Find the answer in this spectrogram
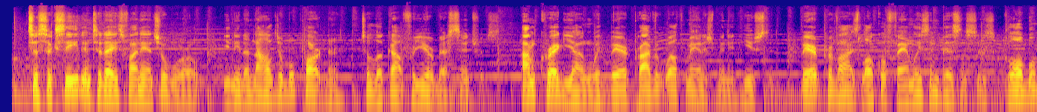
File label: Radio; KTRH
